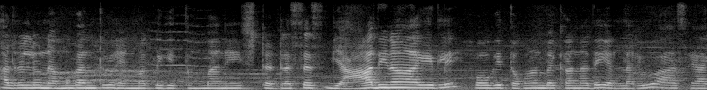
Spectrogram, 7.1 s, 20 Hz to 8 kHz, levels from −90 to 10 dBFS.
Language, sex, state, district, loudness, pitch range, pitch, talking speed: Kannada, female, Karnataka, Bellary, -16 LUFS, 210-230 Hz, 220 Hz, 125 wpm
